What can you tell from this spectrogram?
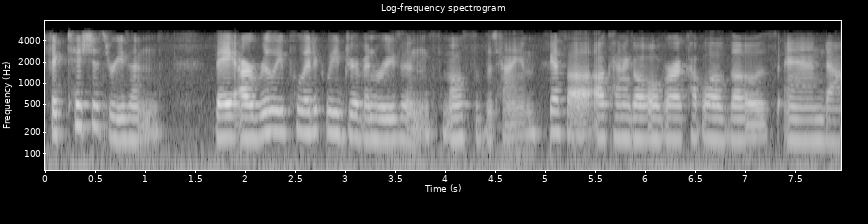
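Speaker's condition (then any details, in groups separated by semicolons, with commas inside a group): No condition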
